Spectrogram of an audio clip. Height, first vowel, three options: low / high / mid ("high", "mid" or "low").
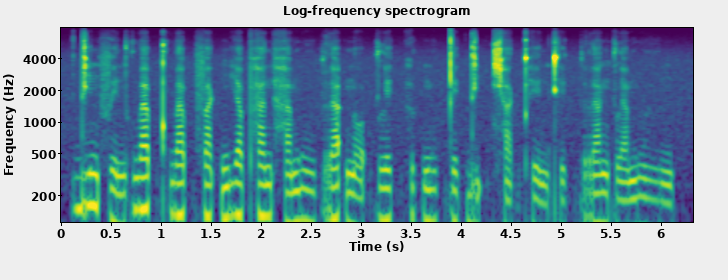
high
